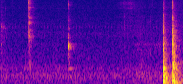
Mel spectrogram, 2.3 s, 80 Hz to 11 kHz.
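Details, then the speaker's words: RM KL400 CB linear amplifier keyed in sideband mode: sharp relay clicks in and out, with the relay holding briefly before dropping out, a normal hang delay that stops the amp chattering on voice pauses. "That's to stop the amp chattering in and out while you're on sideband, because your voice on pauses would immediately drop the amplifier out, and on sideband it just gives you that little bit of delay, so it keeps the relay in."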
